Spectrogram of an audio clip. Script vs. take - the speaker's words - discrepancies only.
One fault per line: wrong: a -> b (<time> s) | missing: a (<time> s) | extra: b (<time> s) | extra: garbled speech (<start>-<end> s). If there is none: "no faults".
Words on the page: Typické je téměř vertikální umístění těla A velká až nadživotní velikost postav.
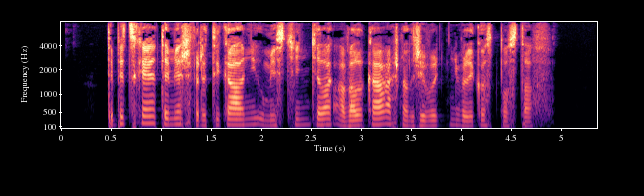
no faults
